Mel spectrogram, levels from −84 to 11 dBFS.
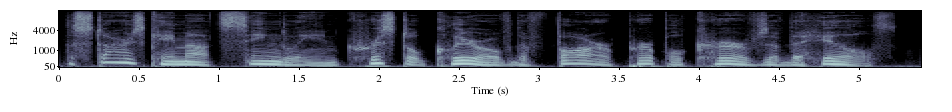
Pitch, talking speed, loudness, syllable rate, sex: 125 Hz, 180 wpm, -18 LUFS, 4.1 syllables/s, male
